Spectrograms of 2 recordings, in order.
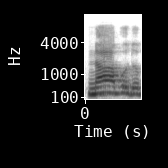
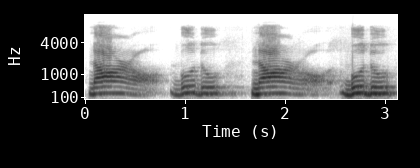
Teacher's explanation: نون کے بعد عین ہے، جو کہ کئی لوگ غلطی کرتے ہیں، نون کے بعد عین کو حمزہ پڑھ جاتے ہیں، نعبد پڑھ جاتے ہیں، نعبد۔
